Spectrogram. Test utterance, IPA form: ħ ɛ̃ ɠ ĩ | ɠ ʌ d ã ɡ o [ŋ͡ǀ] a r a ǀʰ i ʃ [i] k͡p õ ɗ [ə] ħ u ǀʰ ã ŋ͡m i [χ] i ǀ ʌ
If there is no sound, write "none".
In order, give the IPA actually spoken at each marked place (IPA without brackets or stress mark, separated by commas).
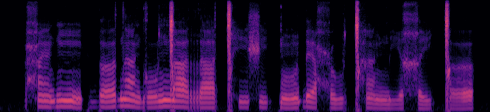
ŋ͡ǀ, i, ɛ, χ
